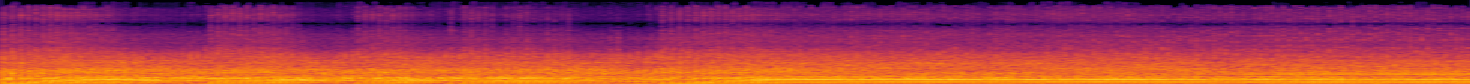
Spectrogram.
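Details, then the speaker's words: Old lawnmower, smallest engine, muffler internals removed into a bare expansion chamber, throttle spring bent for more throttle: fast, steady, raspy drone with a sharp exhaust bark, especially loud. "because like I said, lawnmowers are loud in general, but this one's especially loud."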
